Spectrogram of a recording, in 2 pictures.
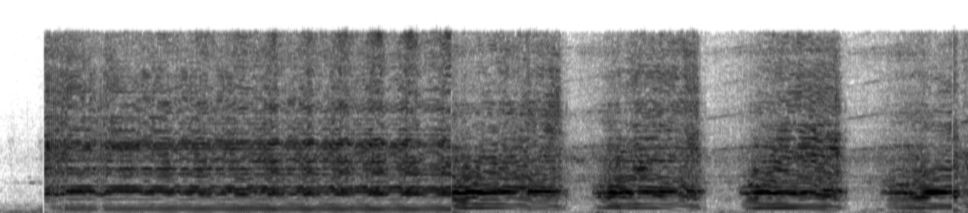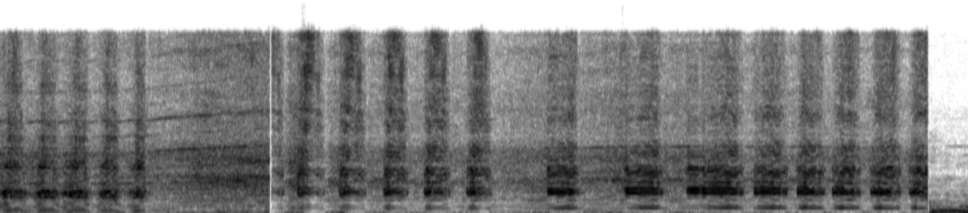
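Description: A rotary tool spins a small sandpaper disc, giving a loud, close, whining buzz whose pitch rises and dips as the load changes, breaking into quick stuttering pulses near the end, with no voices.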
